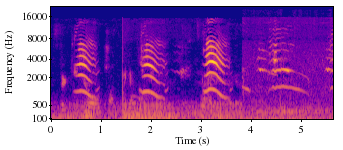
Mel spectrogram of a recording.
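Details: High, arching meows from newborn baby kittens come every second or so. The last cry is longer and flatter, with faint low rumble beneath.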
